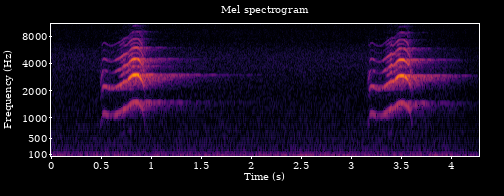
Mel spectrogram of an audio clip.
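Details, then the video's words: An owl, at night in an autumn mountain forest, gives two harsh, drawn-out screeching cries about two and a half seconds apart, each slightly rising then falling, over a quiet background; heard as cries of nocturnal birds of prey. "The cries of night birds of prey."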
